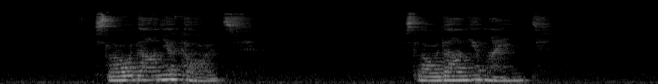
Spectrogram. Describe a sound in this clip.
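A woman speaks calmly and clearly, close by, in two short phrases.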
